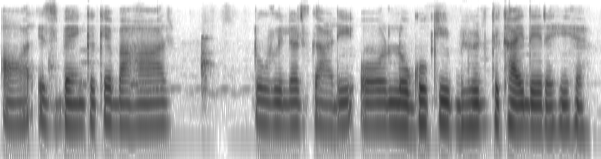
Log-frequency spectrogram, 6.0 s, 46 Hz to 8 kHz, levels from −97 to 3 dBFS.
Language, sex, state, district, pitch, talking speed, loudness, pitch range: Hindi, male, Bihar, Lakhisarai, 145 Hz, 160 wpm, -29 LUFS, 140-150 Hz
